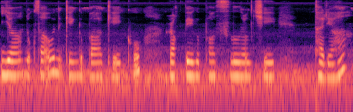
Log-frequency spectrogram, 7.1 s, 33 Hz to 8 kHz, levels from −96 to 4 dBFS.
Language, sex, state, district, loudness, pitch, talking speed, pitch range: Garo, female, Meghalaya, West Garo Hills, -18 LUFS, 195 Hz, 70 wpm, 185-205 Hz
